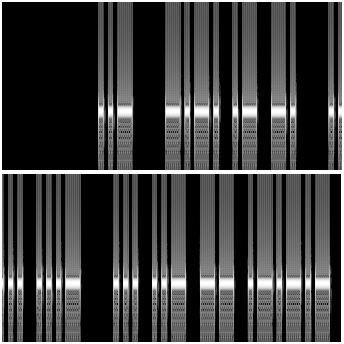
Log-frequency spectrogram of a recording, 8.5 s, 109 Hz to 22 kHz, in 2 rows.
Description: Morse code, heard as a keyed tone, about 21 wpm, 700 Hz. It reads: U CAN HV SUM.
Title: Sentences from Top 100 Words and Abbreviations 20wpm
